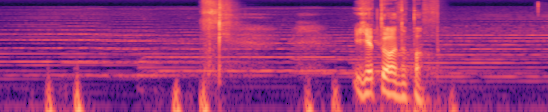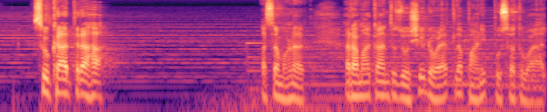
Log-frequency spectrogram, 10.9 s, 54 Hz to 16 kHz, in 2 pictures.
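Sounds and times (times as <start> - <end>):
human heartbeat in steady paired beats: 0.4 - 1.0, 1.8 - 2.2, 3.1 - 3.6, 4.3 - 4.7
burst of hiss: 2.0 - 2.5
speech: 3.6 - 4.4, 5.9 - 6.6, 8.1 - 10.9.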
